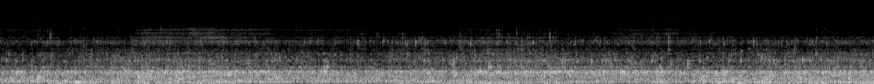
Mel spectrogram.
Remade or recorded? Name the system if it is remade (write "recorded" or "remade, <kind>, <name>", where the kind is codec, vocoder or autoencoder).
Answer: recorded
